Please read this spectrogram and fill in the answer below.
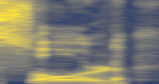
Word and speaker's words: sword: तलवार हो सकती है, SWORD लिखा होता है, बट the pronunciation is सोर्ड, इसको सोर्ड नहीं बोलते हैं, सोर्ड।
